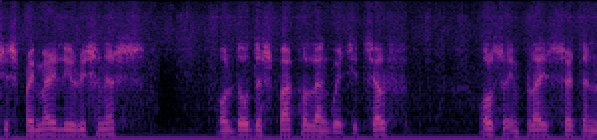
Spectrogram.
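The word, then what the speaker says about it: SPARQL: currently has the most powerful tools isod B Sparkle stands out often pronounced as Sparkle in Russian it is a semantic query language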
